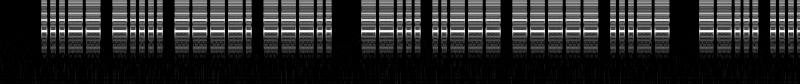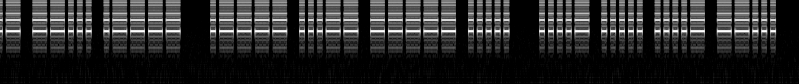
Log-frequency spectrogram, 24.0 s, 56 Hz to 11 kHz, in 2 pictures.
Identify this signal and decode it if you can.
Morse code, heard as electronic beeps, machine-sent, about 18 wpm, 1550 Hz. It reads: 3698 7203 7471 1305 4547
